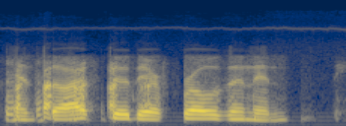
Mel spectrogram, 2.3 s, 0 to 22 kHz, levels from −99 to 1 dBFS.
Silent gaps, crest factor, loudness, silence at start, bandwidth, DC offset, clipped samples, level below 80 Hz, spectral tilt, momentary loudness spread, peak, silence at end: none; 16 dB; -15 LUFS; 0.05 s; 9 kHz; under 0.1%; under 0.1%; -68 dBFS; -7.5 dB/octave; 8 LU; 0 dBFS; 0.4 s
